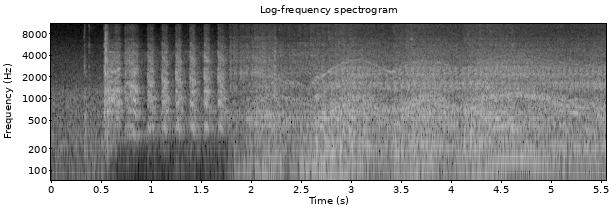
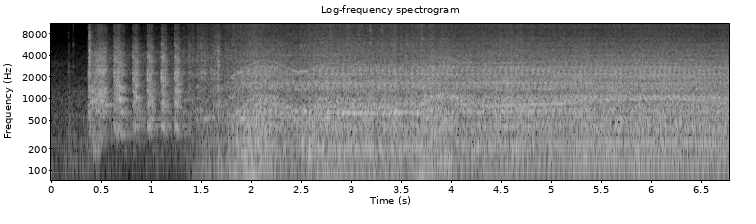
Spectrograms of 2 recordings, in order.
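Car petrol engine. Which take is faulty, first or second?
first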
